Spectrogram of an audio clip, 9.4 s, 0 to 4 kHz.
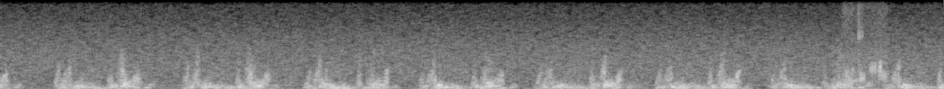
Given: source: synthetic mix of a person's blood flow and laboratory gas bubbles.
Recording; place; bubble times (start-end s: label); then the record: Doppler ultrasound of blood flow; precordium
8.41-8.88 s: bubbles
From the record:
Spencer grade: 1 (occasional bubble signal discernible with the cardiac motion signal, with majority of cardiac periods free of bubbles); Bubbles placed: only in the low amplitude regions of the cardiac cycle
